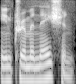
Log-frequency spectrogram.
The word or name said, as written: incrimination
